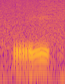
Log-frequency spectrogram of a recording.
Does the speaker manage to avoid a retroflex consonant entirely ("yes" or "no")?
yes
